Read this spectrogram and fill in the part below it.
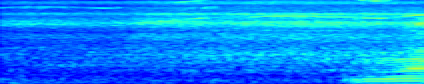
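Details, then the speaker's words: Dentist drilling his own numbed tooth, cracked into the nerve, preparing it for a crown and later root canal: high-pitched whining hiss of a dental drill on the tooth, with a short low buzz near the end. "this is a part where I can't see anything I'm kind of just drilling how I feel"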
